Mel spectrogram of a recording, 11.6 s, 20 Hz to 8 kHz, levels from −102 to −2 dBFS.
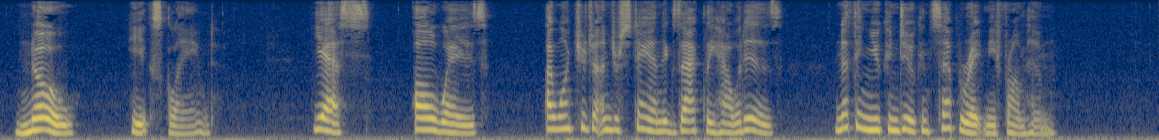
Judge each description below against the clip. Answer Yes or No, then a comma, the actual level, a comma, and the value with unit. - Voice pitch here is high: Yes, high, 215 Hz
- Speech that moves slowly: Yes, slow, 120 wpm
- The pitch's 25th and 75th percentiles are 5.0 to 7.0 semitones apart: Yes, average, 5.3 semitones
